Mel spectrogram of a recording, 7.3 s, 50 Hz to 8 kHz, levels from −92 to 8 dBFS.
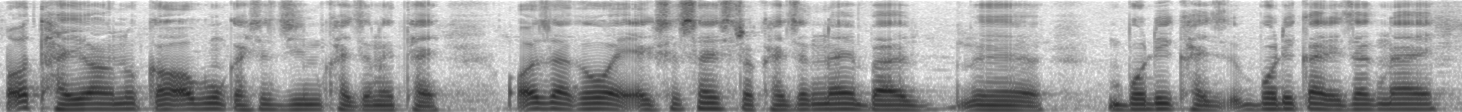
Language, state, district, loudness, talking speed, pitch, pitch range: Kokborok, Tripura, West Tripura, -15 LUFS, 190 wpm, 130 Hz, 125-140 Hz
